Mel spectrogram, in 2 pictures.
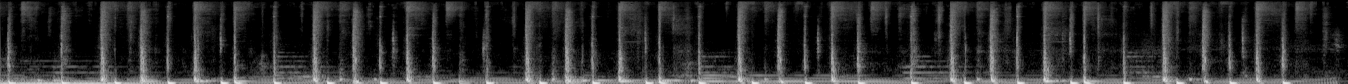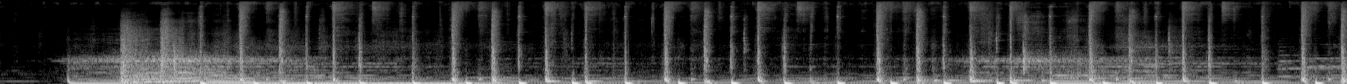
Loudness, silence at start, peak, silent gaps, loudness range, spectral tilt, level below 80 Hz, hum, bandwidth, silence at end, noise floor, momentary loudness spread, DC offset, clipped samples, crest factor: -19 LUFS; 0 s; -2 dBFS; none; 2 LU; -5.5 dB/octave; -18 dBFS; none; over 20 kHz; 0 s; -50 dBFS; 4 LU; under 0.1%; under 0.1%; 14 dB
